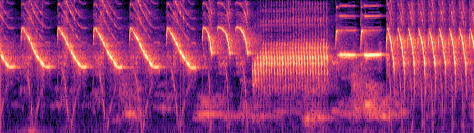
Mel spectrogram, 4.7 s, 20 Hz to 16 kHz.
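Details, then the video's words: Canary song with repeated downslurred whistles, a quick doubled phrase, a sustained buzzy trill, clipped high whistles, and a final fast rattle. "Kicau Burung Kenari 153 II LUAR BIASA GACOR PANJANG"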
